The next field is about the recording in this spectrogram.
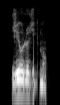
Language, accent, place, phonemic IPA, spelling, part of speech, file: French, France, Lyon, /ʒe.ɔ.lɔ.ʒik.mɑ̃/, géologiquement, adverb, LL-Q150 (fra)-géologiquement.wav
- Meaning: geologically (with respect to geology)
